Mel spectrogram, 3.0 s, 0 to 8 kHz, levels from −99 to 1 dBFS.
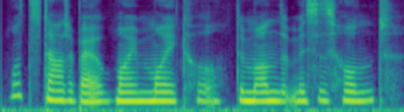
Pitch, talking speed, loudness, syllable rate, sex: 210 Hz, 160 wpm, -15 LUFS, 4.2 syllables/s, female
